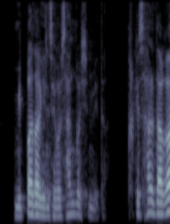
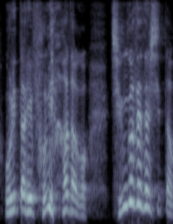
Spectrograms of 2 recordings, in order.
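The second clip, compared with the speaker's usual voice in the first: rising higher and louder, insisting; eager insistence; 4 semitones higher, 5 dB louder than usual. Retold or imitated. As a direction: retell the parents eagerly proving it. Parents insisting she is theirs.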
